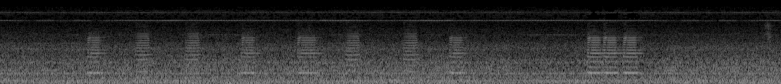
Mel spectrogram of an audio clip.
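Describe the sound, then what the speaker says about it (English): An HST train horn in Train Simulator Classic sounds in a series of short, repeated toots, then a longer blast, all over a steady engine rumble. "Right, I'll lay off the horn now."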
